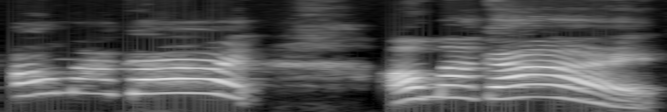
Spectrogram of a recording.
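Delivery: very high, drawn-out wail in retelling; mock high-pitched cry of distress; imitating distressed neighbor. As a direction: cry out in a thin falsetto like the panicked neighbor. Neighbor heard crying out from porch.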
